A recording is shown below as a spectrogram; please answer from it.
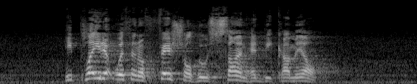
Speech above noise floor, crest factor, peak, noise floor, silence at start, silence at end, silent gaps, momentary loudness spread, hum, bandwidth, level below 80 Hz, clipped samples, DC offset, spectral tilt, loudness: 27 dB; 22 dB; -2 dBFS; -49 dBFS; 0.65 s; 0.8 s; none; 10 LU; none; 16 kHz; -56 dBFS; under 0.1%; under 0.1%; -2.5 dB/octave; -22 LUFS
